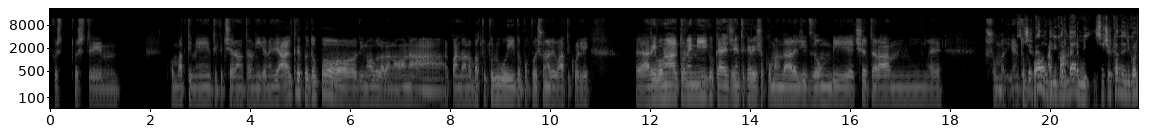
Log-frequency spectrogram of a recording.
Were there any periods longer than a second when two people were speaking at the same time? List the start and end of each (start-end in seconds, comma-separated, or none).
19.3-20.6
